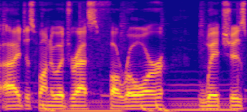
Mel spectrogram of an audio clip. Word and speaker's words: Farore: Ferrari or Fey Roar I'm going to pronounce it farore and hylia as well I say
